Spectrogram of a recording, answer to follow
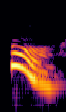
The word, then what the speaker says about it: tomb: then we also have t t not t tomb all right the tomb is empty the tomb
